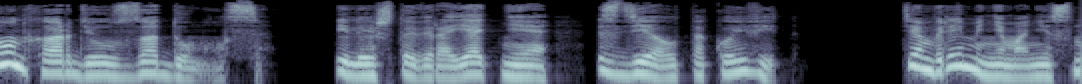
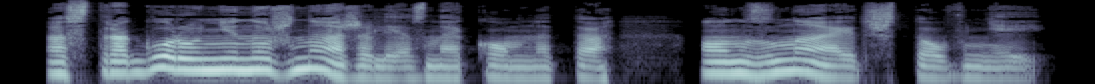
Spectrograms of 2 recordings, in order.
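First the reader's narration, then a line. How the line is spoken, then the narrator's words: Slow reminiscing drawl. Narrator (Russian): протянул прадед, будто что-то припоминал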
